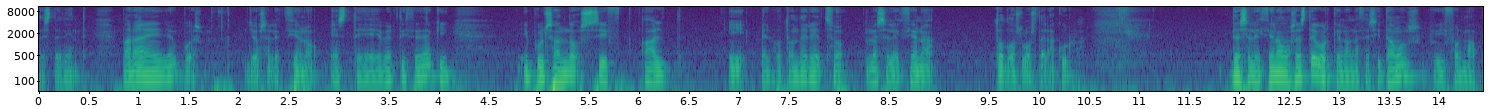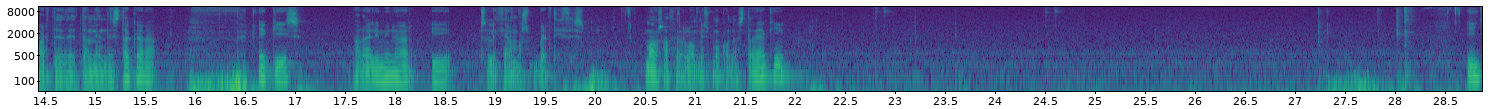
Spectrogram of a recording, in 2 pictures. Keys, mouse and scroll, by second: 1.1 scroll up 2, 2.3 right click, 8.5 alt+shift+right click, 11.0-12.1 scroll up 6, 12.9 shift+right click, 15.6-16.1 scroll down 2, 16.3-17.0 scroll down 4, 17.1 x, 19.7 click, 21.5 right click, 23.3 alt+shift+right click, 25.1 shift+right click, 27.8 x, 28.6 KP_Enter.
